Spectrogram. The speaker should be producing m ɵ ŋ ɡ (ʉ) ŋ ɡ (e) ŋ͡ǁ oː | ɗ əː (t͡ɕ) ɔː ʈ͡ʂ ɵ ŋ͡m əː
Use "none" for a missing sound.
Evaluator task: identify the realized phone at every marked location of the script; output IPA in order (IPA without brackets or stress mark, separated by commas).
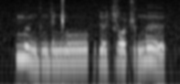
ə, ɛ, t͡ɕ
